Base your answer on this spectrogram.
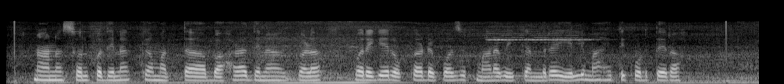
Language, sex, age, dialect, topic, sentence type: Kannada, female, 18-24, Central, banking, question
